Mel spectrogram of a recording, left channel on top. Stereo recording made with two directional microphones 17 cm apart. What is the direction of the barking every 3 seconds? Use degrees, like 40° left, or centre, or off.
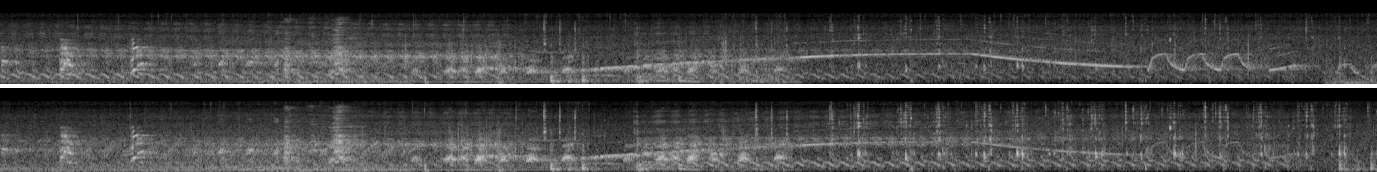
centre, 30° right, 50° right, 60° right, 60° right.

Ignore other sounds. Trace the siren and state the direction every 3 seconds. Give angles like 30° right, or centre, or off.
50° right, 20° right, 20° left, 50° left, 60° left.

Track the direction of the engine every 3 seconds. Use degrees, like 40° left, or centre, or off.
50° left, 10° left, 30° right, 50° right, 60° right.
